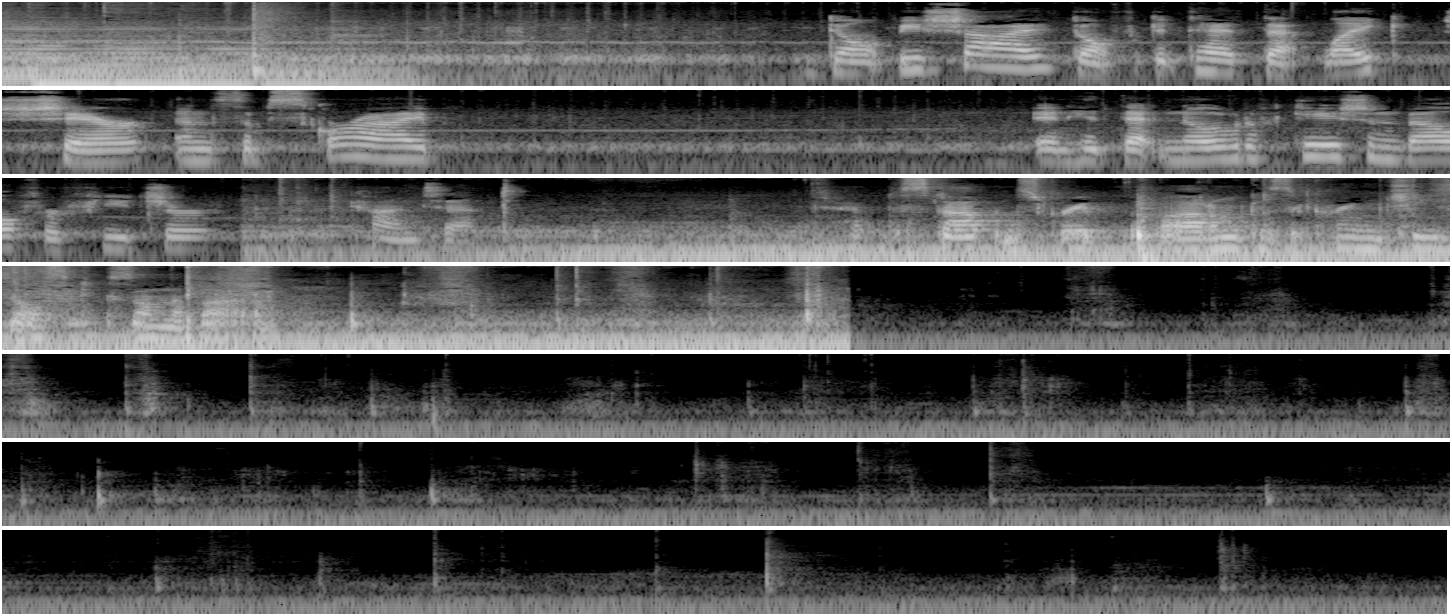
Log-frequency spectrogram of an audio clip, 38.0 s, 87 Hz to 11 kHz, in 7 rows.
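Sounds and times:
spatula scraping metal bowl: 14.4 - 31.2, 31.9 - 34.5.

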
